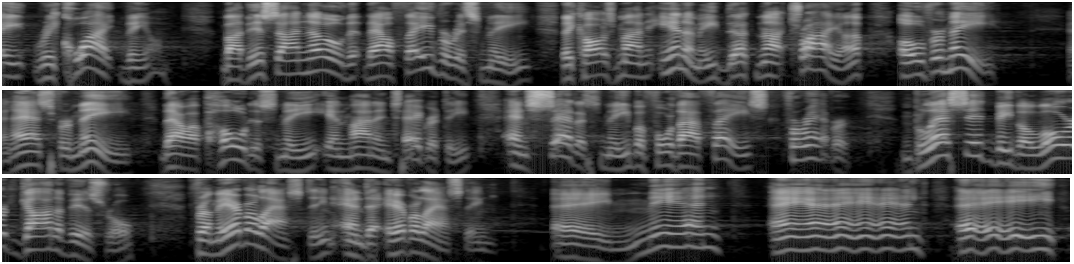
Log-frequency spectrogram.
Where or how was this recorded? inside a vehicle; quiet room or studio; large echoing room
large echoing room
